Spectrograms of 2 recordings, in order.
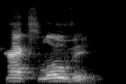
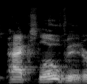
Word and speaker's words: Paxlovid: But I think it's Pavlokic? – Paxlovid. So they're trying to make it rhyme with COVID in this in the new commercial. So they said, when you have COVID, it's Paxlovid or something creepy and seemingly,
